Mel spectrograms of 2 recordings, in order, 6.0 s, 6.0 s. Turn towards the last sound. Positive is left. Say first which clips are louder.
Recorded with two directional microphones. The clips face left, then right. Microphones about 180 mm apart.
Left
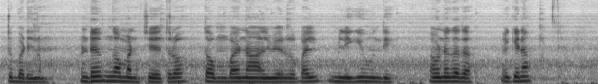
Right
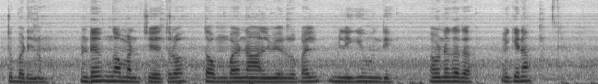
# left 5 dB
turn(degrees=50)  # may be behind; listen again after turning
